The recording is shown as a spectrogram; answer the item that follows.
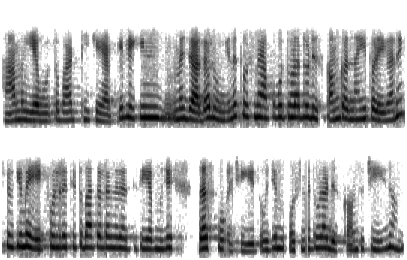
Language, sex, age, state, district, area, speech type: Hindi, female, 18-30, Madhya Pradesh, Betul, rural, conversation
